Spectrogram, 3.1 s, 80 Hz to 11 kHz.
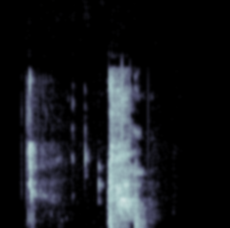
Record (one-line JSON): {"cough_length": "3.1 s", "cough_amplitude": 27370, "cough_signal_mean_std_ratio": 0.29, "survey_phase": "beta (2021-08-13 to 2022-03-07)", "age": "45-64", "gender": "Male", "wearing_mask": "No", "symptom_cough_any": true, "symptom_runny_or_blocked_nose": true, "symptom_headache": true, "smoker_status": "Ex-smoker", "respiratory_condition_asthma": false, "respiratory_condition_other": true, "recruitment_source": "Test and Trace", "submission_delay": "1 day", "covid_test_result": "Positive", "covid_test_method": "RT-qPCR", "covid_ct_value": 16.8, "covid_ct_gene": "ORF1ab gene", "covid_ct_mean": 17.4, "covid_viral_load": "1900000 copies/ml", "covid_viral_load_category": "High viral load (>1M copies/ml)"}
